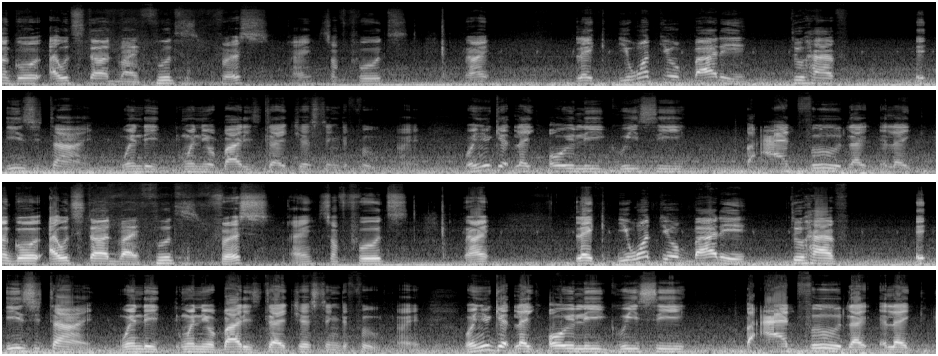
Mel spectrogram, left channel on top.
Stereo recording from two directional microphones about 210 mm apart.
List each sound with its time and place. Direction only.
0.0 s speech: 45° right (ahead or behind)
